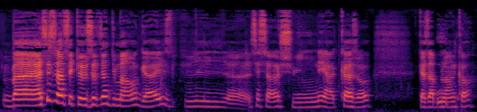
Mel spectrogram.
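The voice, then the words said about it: Moroccan accent in French. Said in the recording (French): “t'as clairement un accent ... T'as pas perdu ton accent du Maroc selon moi”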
